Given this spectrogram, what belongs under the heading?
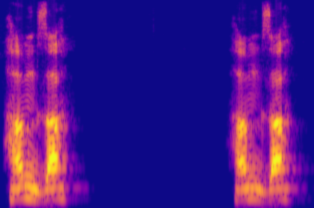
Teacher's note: حمزہ بھی حلق کے نیچے والے حصہ سے ادا ہوتا ہے۔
